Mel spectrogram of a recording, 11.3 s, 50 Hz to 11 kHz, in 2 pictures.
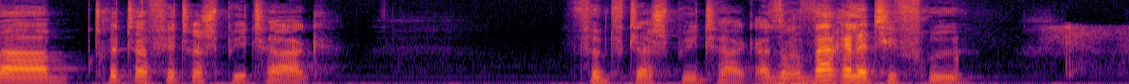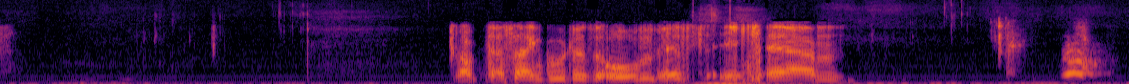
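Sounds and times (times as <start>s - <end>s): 
speech: 0.0s - 1.7s, 2.9s - 4.9s, 7.9s - 10.0s, 11.0s - 11.2s
low hum: 0.0s - 11.2s
dog barking: 11.0s - 11.2s.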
